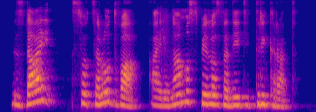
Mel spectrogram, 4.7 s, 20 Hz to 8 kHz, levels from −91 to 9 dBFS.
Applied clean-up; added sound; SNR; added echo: neural mask model DeepFilterNet 3.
